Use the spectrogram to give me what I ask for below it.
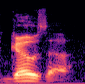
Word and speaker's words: Gose: Goes is spelled G-O-S-E, but it's pronounced like goes, like G-O-E-S. Like, I'm, you know, we good. Well, no, I can't think of that in a sentence. Mm. Yeah. Anyways, it's spelled like G-O-E-S, but with a U-H at the end, so it's Goza.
